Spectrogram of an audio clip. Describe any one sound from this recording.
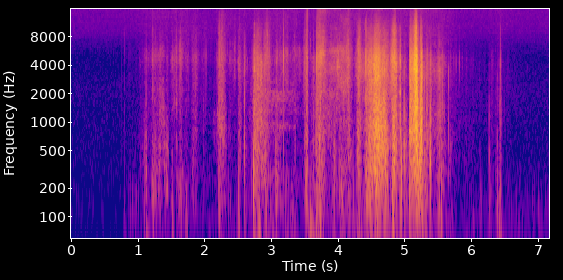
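Fingers rub and handle a small plastic model with a soft rustle.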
